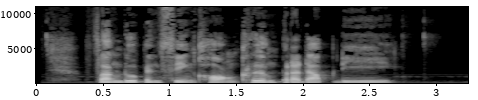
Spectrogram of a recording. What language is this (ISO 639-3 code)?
tha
